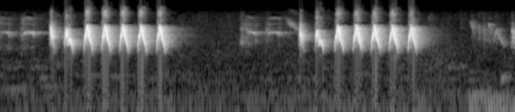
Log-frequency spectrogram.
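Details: Bar-winged prinia (ciblek kristal) in vigorous song: two bursts of about seven sharp, evenly repeated high chips after short thin lead-in notes, ending with a fainter twitter.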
